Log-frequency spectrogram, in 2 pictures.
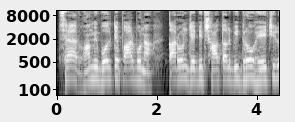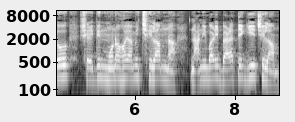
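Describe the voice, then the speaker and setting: A woman's voice: medium pitch, flat delivery, moderate pace, fairly bright tone, lightly acted. A woman voicing a cheeky schoolboy who answers back matter-of-factly in a comic cartoon dub. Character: cheeky schoolboy telling tall tales to teacher.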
